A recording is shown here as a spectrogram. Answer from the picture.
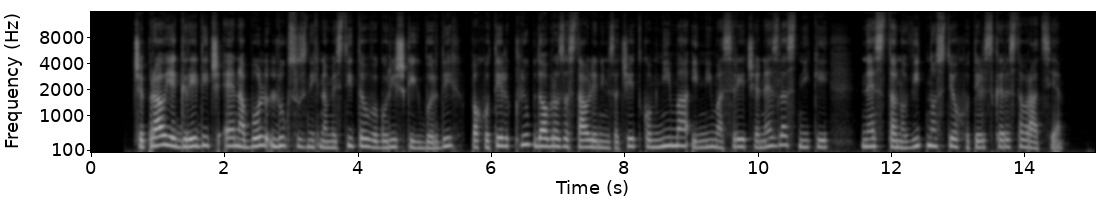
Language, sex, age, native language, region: Slovenian, female, 30-49, Slovenian, Savinja region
